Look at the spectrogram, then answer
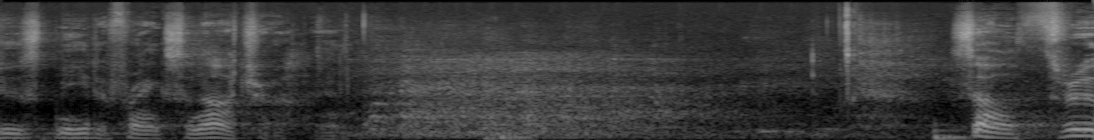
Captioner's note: laugh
